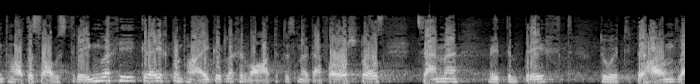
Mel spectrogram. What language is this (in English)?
Swiss German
